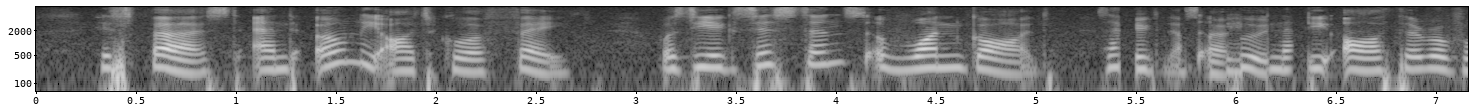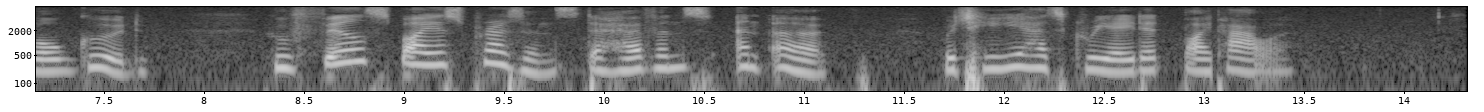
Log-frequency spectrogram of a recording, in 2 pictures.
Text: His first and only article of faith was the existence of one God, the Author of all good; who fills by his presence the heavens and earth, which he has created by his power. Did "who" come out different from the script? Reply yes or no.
no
